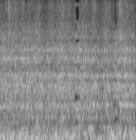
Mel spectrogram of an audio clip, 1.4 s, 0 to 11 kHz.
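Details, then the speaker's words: 1975 Ford Ranchero after starter motor replacement (new starting relay had not helped): starts easily, steady, even V8 idle with smooth low rumble, no knocks or misses. "running nicely the truck's still on"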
